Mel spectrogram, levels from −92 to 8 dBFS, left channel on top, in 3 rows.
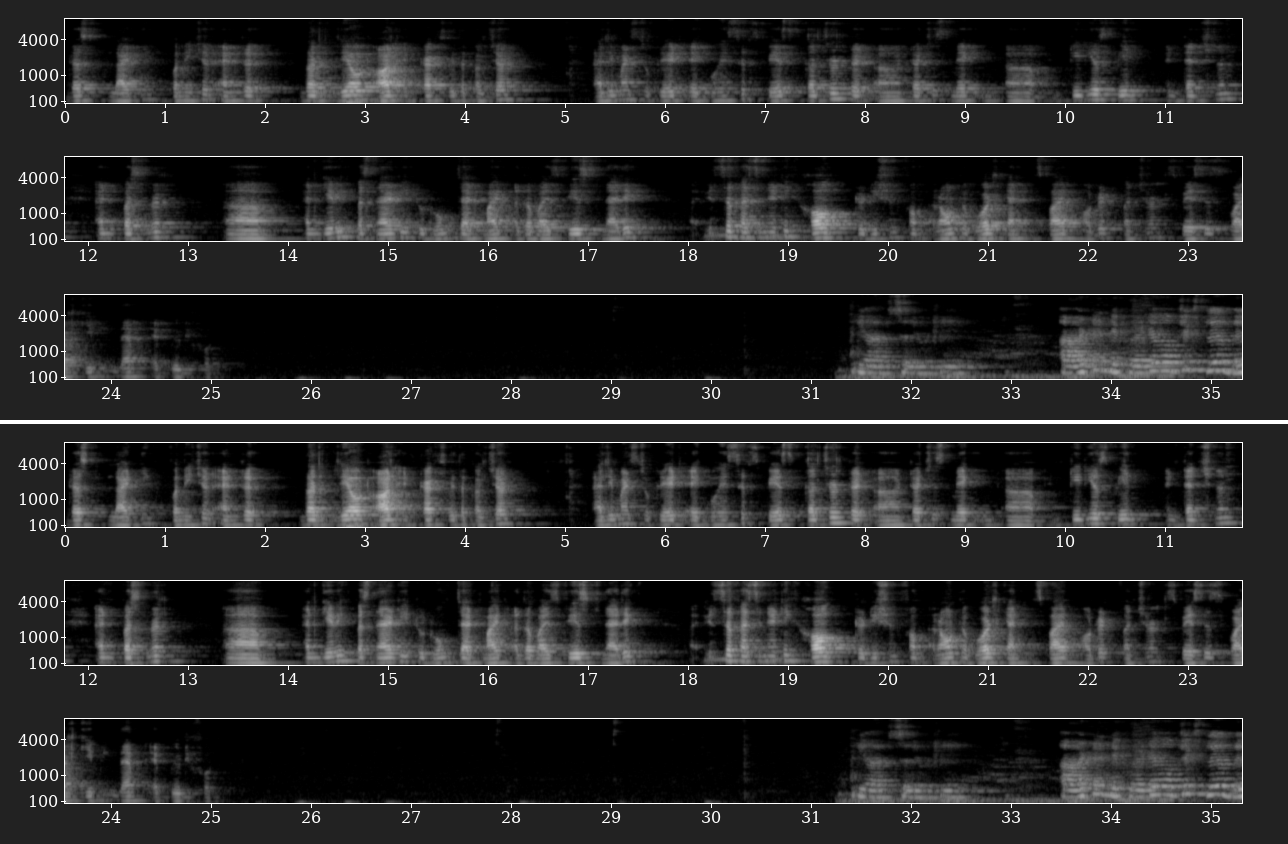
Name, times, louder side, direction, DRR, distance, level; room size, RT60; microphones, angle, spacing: voice 1, 0.1-1.9 2.4-4.4 5.3-9.0 9.4-9.7 10.1-10.7 11.0-11.7 12.1-12.8 13.4-13.8 14.2-17.5 18.2-21.3 21.6-23.8 24.1-24.7, right 4 dB, 55° right, 9 dB, 0.7 m, -35 dB
voice 2, 31.4-32.6 33.5-35.3, equal, 45° left, -5 dB, 3.1 m, -38 dB
12.5 x 9.8 x 2.5 m, 0.80 s
head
